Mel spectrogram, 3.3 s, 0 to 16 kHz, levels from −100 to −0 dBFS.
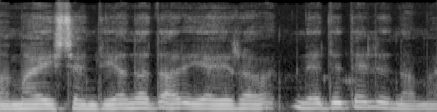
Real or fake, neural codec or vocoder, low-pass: real; none; 14.4 kHz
